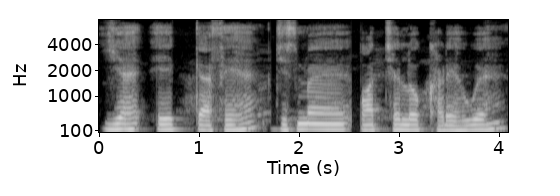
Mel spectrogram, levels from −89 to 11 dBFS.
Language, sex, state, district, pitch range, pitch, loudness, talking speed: Hindi, male, Jharkhand, Sahebganj, 130-140 Hz, 135 Hz, -14 LUFS, 145 wpm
